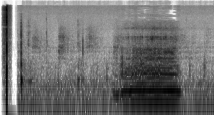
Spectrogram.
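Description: A Golden Retriever snores once, a low, rumbling drawn-out breath lasting about a second.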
